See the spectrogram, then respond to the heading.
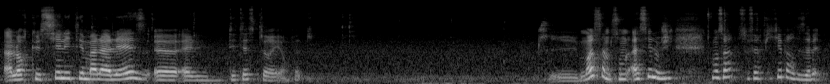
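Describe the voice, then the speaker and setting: A woman with a rather high, darkish voice hosts a casual life-sim let's play, talking animatedly and fairly quickly with frequent pauses. She chats away and speaks to her character as she plays, and there's a little hiss or hum in the recording.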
